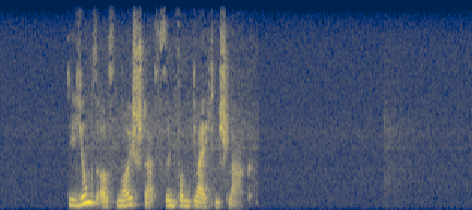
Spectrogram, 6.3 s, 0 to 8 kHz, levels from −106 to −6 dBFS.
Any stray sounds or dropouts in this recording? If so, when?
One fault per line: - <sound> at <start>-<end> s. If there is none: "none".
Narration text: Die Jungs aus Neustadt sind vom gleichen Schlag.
none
